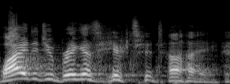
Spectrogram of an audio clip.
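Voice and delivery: loud, whiny accusing wail; complaining Israelites. Retold or imitated. Israelites accusing Moses of bringing them to die, loud whine.

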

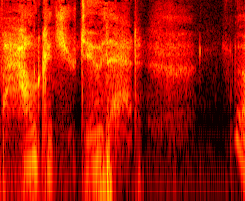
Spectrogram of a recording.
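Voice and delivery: slow, hushed disapproving whisper; judging whisper. Retold or imitated. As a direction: whisper the judgment slowly. Judging stares at communal toilet.

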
